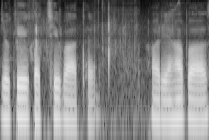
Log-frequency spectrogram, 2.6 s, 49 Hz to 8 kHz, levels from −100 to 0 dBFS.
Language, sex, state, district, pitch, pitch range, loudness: Hindi, male, Madhya Pradesh, Umaria, 110 Hz, 105-110 Hz, -19 LUFS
